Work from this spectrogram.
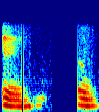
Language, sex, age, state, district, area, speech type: Bodo, female, 30-45, Assam, Chirang, urban, conversation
